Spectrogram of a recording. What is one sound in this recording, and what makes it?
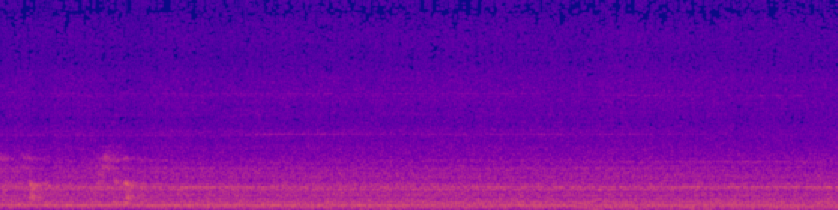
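A train rolls slowly in with a steady rumble and hum.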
